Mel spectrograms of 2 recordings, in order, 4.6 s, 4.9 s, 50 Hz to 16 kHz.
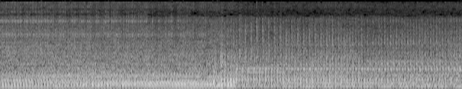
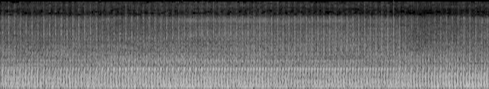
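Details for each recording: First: Craftsman 5HP 22-inch single-stage four-cycle snowblower with electric start, fitted with homemade floor-mat auger paddles: steady, even engine drone with a small pitch dip, no knocks or misses; runs really well. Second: Craftsman 5HP 22-inch single-stage snowblower with new homemade floor-mat auger paddles: steady engine drone with a slapping scrape about three times a second; paddles too long, rubbing the scraper bar, to be trimmed.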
